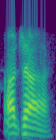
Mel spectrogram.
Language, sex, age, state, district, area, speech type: Maithili, male, 30-45, Bihar, Muzaffarpur, rural, conversation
